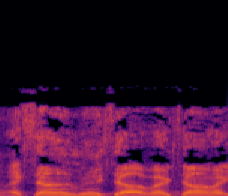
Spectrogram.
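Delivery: half-hearted, run-together chanting; Daniel. Retold or imitated. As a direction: go through the motions carelessly. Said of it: "And Daniel's like".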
